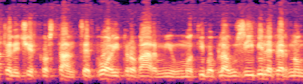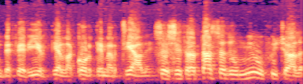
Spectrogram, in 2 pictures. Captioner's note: none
